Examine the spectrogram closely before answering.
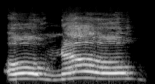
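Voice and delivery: big loud, high cry of dismay; drawn-out, high theatrical outcry; mock alarm. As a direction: wail it out in hammed-up alarm. Mock alarm at story splitting.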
